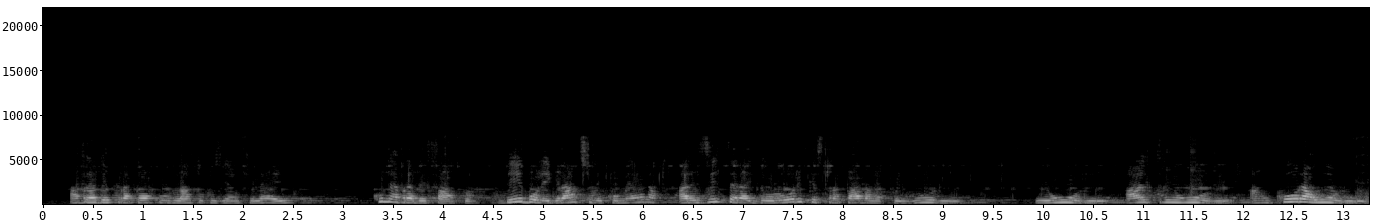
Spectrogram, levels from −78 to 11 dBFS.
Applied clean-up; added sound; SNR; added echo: neural separator model SepFormer DNS4.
